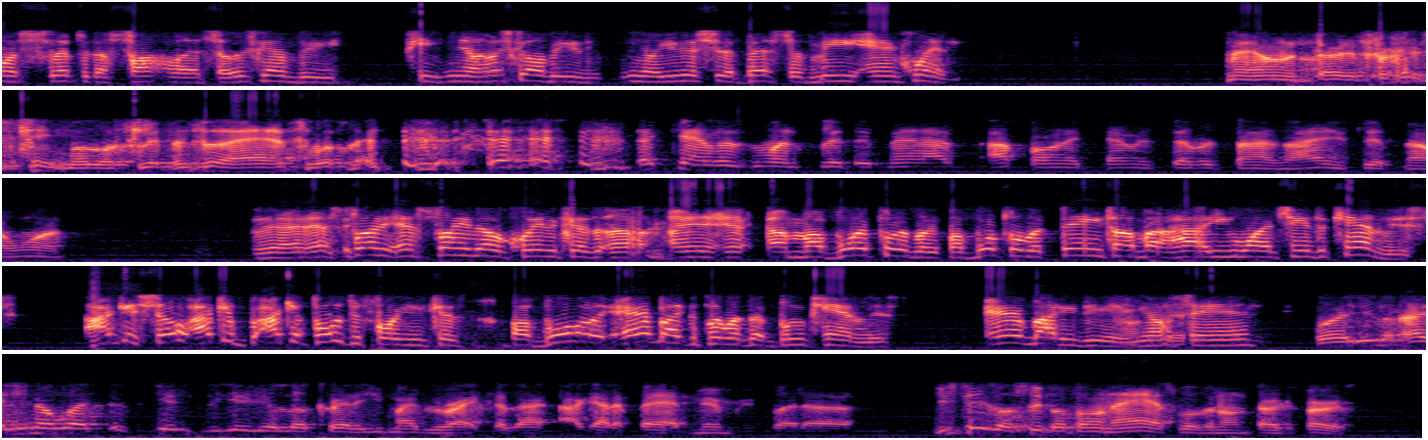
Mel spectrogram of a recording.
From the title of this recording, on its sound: Media Conference Call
